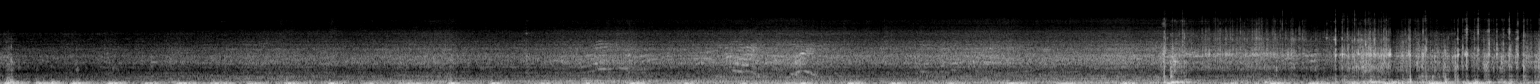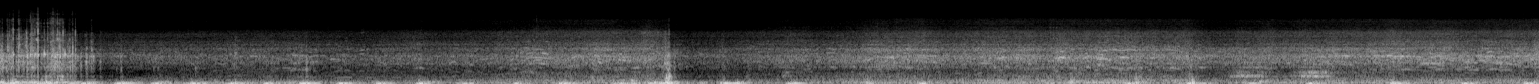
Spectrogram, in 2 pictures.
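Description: Hurried footsteps and rumbling camera-handling noise from someone walking fast, with indistinct voices of people around. A denser stretch of rustling and clatter comes about twelve to sixteen seconds in.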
